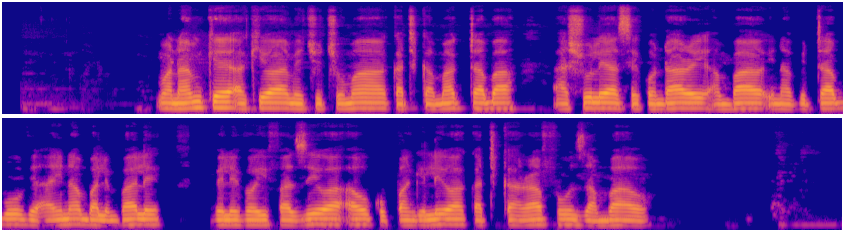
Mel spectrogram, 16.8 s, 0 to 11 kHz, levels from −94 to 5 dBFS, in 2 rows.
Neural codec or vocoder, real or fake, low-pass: none; real; 9.9 kHz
